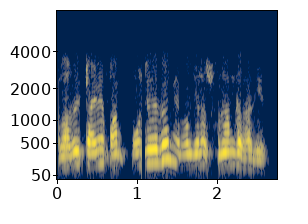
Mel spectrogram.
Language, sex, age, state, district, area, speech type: Bengali, male, 60+, West Bengal, Dakshin Dinajpur, rural, conversation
